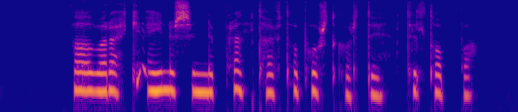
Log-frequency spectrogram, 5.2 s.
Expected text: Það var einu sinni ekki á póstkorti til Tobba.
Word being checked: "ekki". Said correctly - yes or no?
no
